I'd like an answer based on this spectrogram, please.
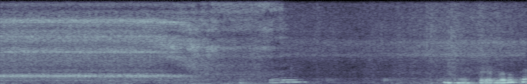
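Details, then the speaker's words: Simulated dental suction in an acted ASMR role-play of numbing before periodontal deep cleaning, while the patient holds gauze: steady airy hissing of suction that cuts off, then faint mouth sounds. "yep I'm going to go ahead and section for you"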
